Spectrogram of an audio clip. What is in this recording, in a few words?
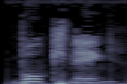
swedish reservation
